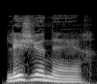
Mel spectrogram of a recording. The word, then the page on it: légionnaire: francais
